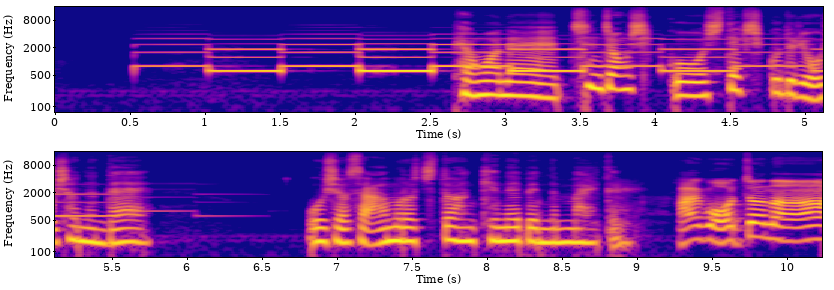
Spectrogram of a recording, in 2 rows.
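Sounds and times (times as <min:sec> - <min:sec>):
ambulance siren wailing in a two-tone hi-lo pattern: 0:00.5 - 0:06.5
speech: 0:02.7 - 0:05.8, 0:06.8 - 0:10.2.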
